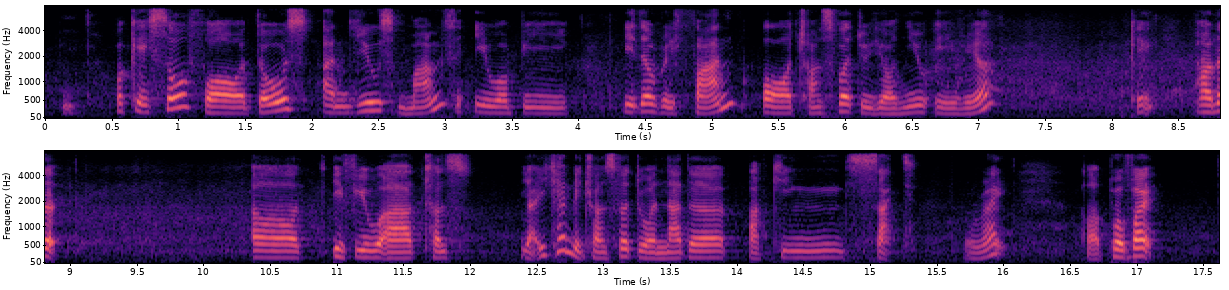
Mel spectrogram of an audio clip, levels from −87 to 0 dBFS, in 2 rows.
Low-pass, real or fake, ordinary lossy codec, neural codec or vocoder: 7.2 kHz; fake; none; codec, 16 kHz, 2 kbps, FunCodec, trained on Chinese and English, 25 frames a second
